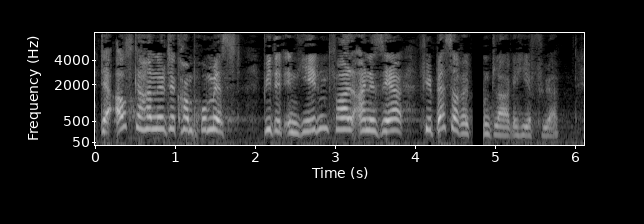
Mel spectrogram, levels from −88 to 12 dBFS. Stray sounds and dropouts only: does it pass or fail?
fail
